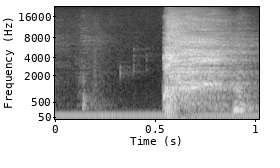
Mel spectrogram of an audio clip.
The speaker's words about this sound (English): excuse me. I don't know what this cough is.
